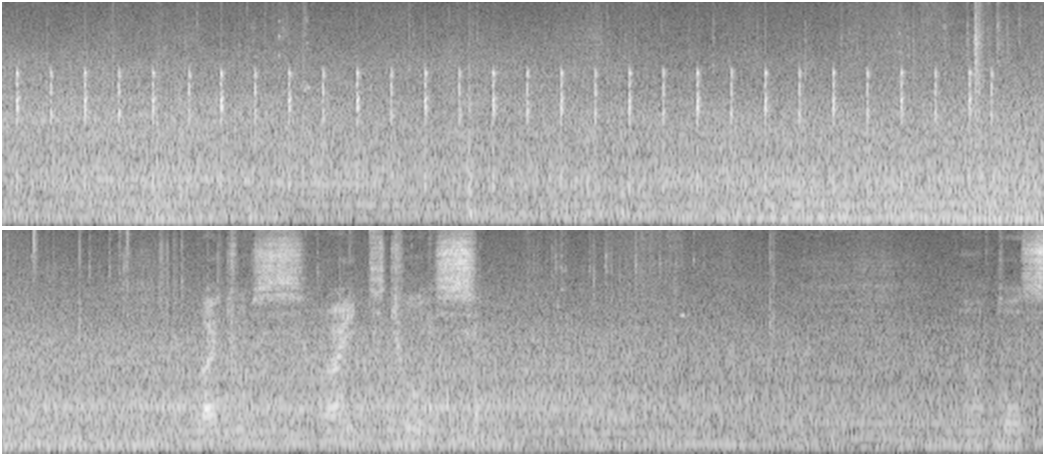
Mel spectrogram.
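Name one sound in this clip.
A large vehicle's engine rumbles, heard from inside the cab.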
